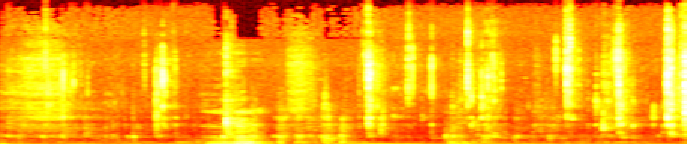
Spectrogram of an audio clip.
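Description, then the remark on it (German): A big, soft sip of whiskey after a toast, with a brief slurp and wet mouth sounds, followed by faint swallowing and smacking noises; no talking, just quiet drinking sounds over a low background. “Und wenn er schon so lecker riecht, dann nehmen wir doch mal einen ordentlichen Schluck.”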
